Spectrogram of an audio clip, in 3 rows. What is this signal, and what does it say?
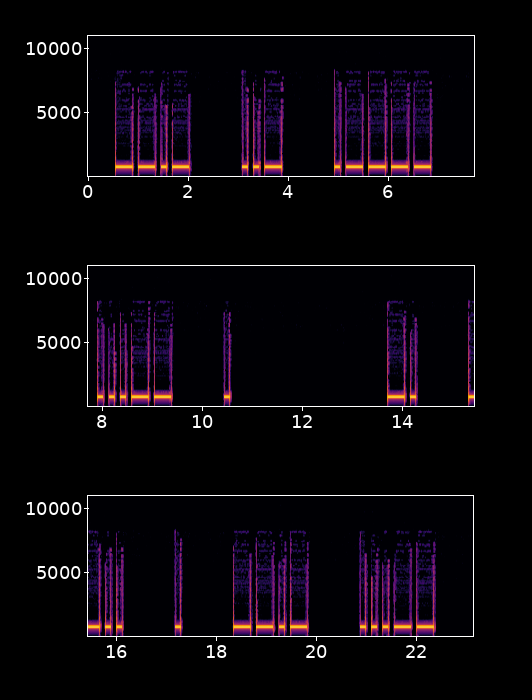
Morse code, heard as a keyed tone, about 10 wpm, spaced as for 6 wpm, 800 Hz. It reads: QU13E NDEQ3
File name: LEZIONI / 4 Q1S3 ws 10wpm 2437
